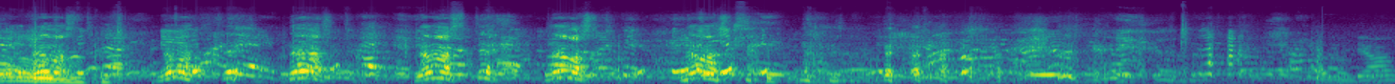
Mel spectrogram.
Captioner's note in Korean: 웃음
